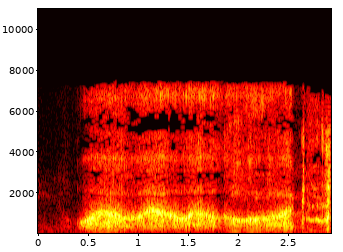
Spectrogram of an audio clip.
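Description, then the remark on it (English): Several voices make a long, wavering 'whoooo' to imitate howling wind, rising and falling in pitch for about two seconds, loud, then breaking off into a couple of short vocal bursts. “What noise does the wind make?”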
